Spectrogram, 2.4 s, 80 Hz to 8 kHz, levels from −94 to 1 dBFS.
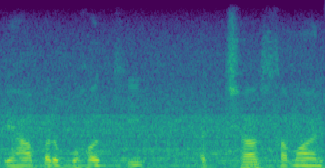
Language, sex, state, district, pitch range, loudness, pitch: Hindi, male, Maharashtra, Gondia, 110-120 Hz, -19 LUFS, 115 Hz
